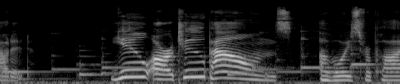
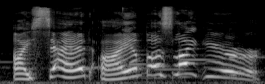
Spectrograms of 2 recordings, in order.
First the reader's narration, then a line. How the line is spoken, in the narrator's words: Buzz shouted again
